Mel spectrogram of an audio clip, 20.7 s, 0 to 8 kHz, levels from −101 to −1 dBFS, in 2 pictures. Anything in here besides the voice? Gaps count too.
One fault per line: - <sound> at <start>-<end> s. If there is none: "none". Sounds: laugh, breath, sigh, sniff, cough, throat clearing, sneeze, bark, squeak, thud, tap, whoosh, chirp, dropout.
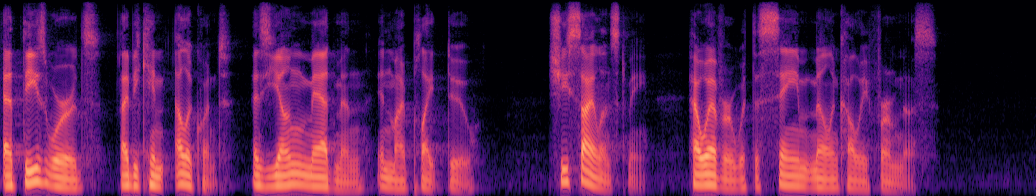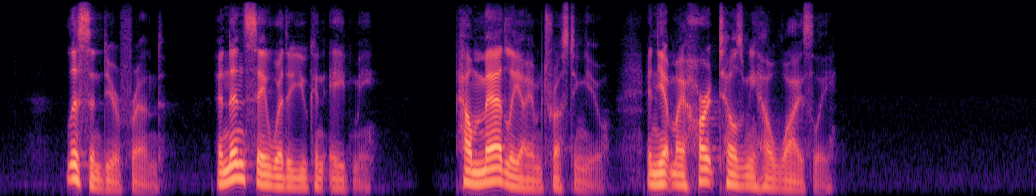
none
